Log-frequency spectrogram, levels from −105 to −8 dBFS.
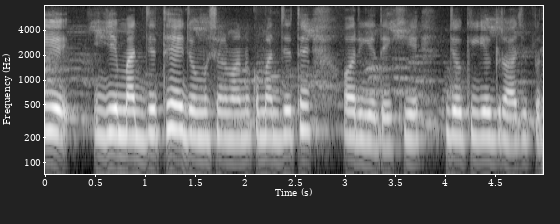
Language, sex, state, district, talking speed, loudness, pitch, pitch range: Hindi, female, Uttar Pradesh, Ghazipur, 190 wpm, -23 LUFS, 205 Hz, 200-220 Hz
